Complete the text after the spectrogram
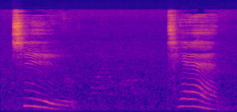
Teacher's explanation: When the word starts with a T sound, then we have a very strong puff of air, especially in a stressed syllable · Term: strong T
